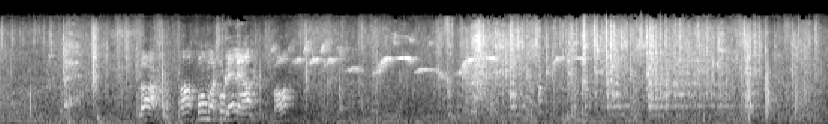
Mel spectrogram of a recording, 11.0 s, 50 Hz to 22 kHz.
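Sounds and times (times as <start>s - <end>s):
high whistling chirps: 3.9s - 8.0s.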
